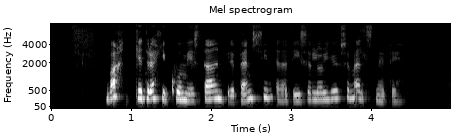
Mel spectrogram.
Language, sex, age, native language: Icelandic, female, 40-49, Icelandic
